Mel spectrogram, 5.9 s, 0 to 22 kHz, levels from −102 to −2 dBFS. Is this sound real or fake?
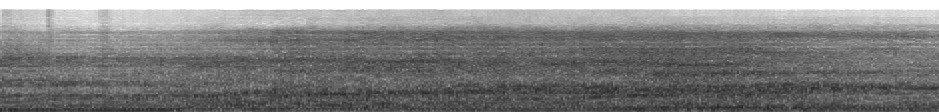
fake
